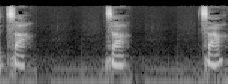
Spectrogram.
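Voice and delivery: "扎" ending in an open a, repeated with pauses; syllable with a vowel. Shown as a demonstration. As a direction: sound out "扎" as a separate syllable each time. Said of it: "就是发啊的音". (分开重复示范“扎”，元音发“啊”)

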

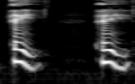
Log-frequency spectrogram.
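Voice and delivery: a said slowly as "ay"; isolated, drawn-out "ay" for a; vowel-sound demo. Shown as a demonstration. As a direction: sound out a as ay, pausing between repeats. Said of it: "像眼睛念".

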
